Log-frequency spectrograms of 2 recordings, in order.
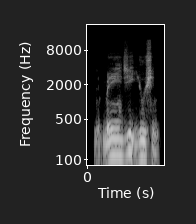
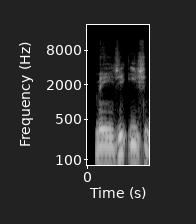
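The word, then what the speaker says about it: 明治維新: 말로는 그렇게 읽고 있습니다 메이지 유신 유신은음 일본 발음으로 이신이 되겠어요 그래서 여기서 메이지 이신 이렇게 써 있죠 우리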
